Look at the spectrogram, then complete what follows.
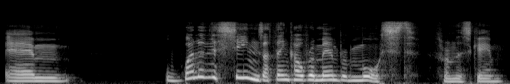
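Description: A man's voice: high-pitched, sing-song, slow pace, dark tone. A man co-hosting a casual video game podcast, chatting informally. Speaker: podcast co-host. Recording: slightly dull lo-fi podcast audio.

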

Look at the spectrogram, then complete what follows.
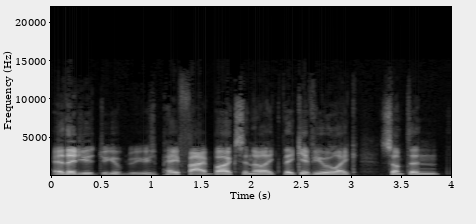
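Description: Bright, rambling male podcast guest. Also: medium pitch, flat delivery, dry recording, studio quality. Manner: rambling, halting, self-interrupting. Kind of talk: casual recap podcast chat. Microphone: close, dry podcast microphone.

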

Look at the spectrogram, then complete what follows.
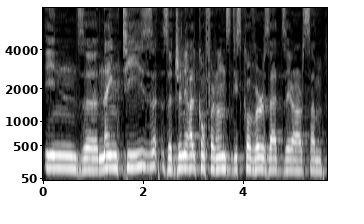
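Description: A man with a strong French accent addresses a congregation at a very unhurried pace. His voice sits a little high for a man. His English is simple and halting, delivered in short phrases that leave room for an interpreter. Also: fairly even intonation, darkish tone. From France. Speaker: visiting church speaker and ministry director.

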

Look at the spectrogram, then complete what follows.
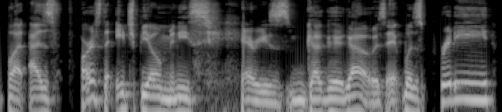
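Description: A man co-hosting a casual film discussion, speaking haltingly and often repeating syllables and words in a stutter. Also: on the low side, sing-song. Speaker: podcast co-host.

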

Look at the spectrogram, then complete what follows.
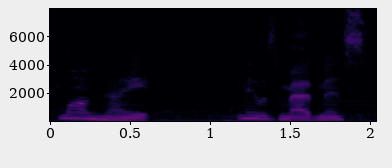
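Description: A woman's voice: on the low side, fairly even intonation, a little slow, faint music behind, close to an everyday voice. A woman acting as an anxious, guarded teenage student in a fiction podcast, awkward and dryly evasive. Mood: flustered. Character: anxious teenage student girl who records cassettes, guarded. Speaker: voice actor.

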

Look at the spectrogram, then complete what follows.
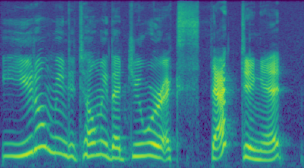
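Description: Lady playing a posh young chap in a radio play, all flustered and excitable, really up and down. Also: sits high, moderate pace. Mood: agitated. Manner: flustered, plummy old-fashioned slang. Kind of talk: radio drama acting.

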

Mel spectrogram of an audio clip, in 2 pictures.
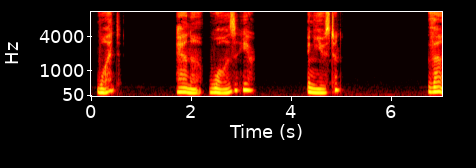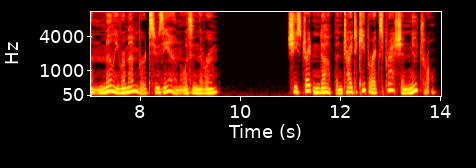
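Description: A woman narrating scripted fiction as a podcast host, in a measured, deliberate way. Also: low-pitched, lively intonation, gravelly, darkish tone, husky, no room sound, clean studio sound.

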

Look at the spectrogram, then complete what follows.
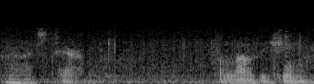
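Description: Very deep, deadpan police sergeant. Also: male voice, moderate pace, a little hiss or hum. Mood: stunned, grieving. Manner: deadpan, understated, terse. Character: stoic male police sergeant, grieving his longtime partner. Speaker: actor and narrator in a radio police drama. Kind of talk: 1950s radio acting, clipped scripted narration. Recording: muffled old radio broadcast, music behind.

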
